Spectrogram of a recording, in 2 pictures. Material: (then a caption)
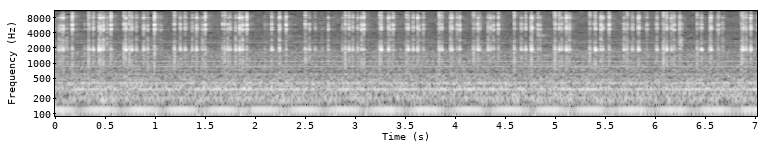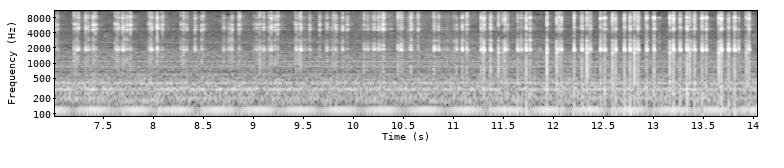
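Ceramic. Fingernails tap rapidly on the glazed surface of a single small, solid, square ceramic coaster printed "Camano Island" and held in the hands. The quiet, dense taps are short bright clicks with a faint tone near 1.9 kHz, over a steady low hum. The taps grow louder and sharper toward the end.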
